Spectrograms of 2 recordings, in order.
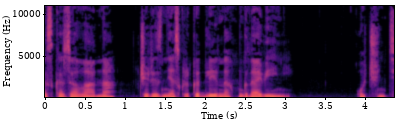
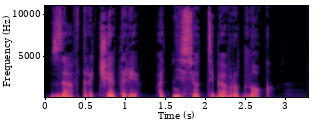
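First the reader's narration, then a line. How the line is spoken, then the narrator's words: Muffled, flat voice. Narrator (Russian): произнес он глухо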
